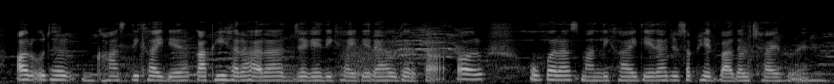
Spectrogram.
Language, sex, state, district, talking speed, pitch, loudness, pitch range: Hindi, female, Bihar, Lakhisarai, 215 wpm, 190 Hz, -31 LUFS, 180-200 Hz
